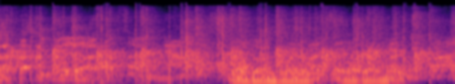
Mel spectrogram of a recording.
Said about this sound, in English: Can we get some applause?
